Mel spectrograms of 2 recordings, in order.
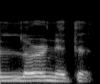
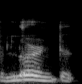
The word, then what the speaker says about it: learned: very um respected person we would call him a learned person instead of learned person because learned is the past tense of the word the verb learn so this word has two different pronunciations when used differently and when we say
